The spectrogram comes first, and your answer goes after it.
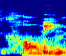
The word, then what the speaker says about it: combing: She is combing her hair. Combing. No b.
